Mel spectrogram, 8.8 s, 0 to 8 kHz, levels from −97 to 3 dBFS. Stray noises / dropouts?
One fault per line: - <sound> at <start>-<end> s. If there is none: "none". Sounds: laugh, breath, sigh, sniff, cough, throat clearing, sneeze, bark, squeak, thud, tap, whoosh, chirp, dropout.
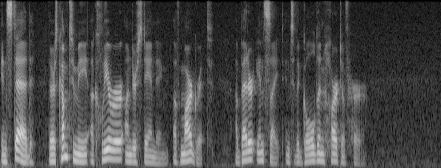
none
